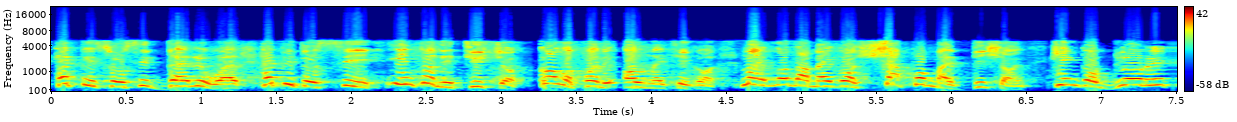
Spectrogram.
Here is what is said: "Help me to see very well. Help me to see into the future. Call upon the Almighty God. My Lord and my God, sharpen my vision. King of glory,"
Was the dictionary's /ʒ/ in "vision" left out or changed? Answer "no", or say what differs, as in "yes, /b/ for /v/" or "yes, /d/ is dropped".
yes, /ʃ/ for /ʒ/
